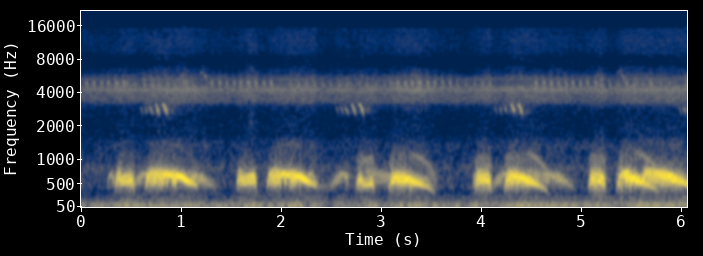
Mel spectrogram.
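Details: Good-voiced decoy spotted dove cooing in lèo dặm and thúc gù manner: repeated phrases of short coos leading into long descending coos, about a beat per second, over steady high-pitched buzzing.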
